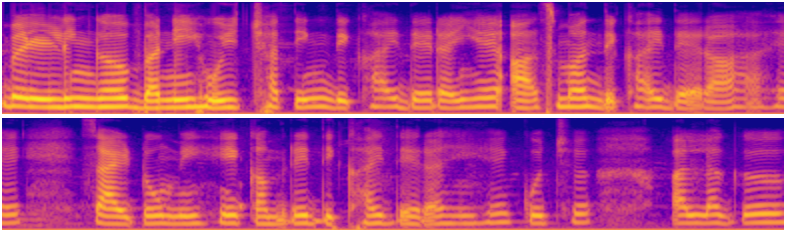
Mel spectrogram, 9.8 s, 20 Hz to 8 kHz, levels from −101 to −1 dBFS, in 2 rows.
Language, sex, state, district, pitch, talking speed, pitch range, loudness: Hindi, female, Chhattisgarh, Raigarh, 215 Hz, 140 wpm, 205-225 Hz, -17 LUFS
